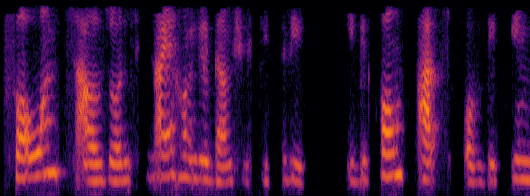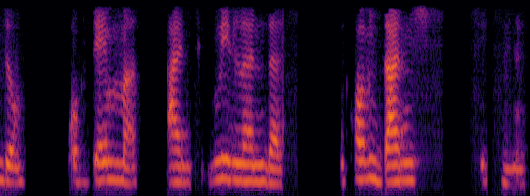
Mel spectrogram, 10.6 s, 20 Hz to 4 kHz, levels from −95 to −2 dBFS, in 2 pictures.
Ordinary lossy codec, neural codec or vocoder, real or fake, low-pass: MP3, 32 kbps; codec, 24 kHz, 1.5 kbps, HILCodec; fake; 3.6 kHz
